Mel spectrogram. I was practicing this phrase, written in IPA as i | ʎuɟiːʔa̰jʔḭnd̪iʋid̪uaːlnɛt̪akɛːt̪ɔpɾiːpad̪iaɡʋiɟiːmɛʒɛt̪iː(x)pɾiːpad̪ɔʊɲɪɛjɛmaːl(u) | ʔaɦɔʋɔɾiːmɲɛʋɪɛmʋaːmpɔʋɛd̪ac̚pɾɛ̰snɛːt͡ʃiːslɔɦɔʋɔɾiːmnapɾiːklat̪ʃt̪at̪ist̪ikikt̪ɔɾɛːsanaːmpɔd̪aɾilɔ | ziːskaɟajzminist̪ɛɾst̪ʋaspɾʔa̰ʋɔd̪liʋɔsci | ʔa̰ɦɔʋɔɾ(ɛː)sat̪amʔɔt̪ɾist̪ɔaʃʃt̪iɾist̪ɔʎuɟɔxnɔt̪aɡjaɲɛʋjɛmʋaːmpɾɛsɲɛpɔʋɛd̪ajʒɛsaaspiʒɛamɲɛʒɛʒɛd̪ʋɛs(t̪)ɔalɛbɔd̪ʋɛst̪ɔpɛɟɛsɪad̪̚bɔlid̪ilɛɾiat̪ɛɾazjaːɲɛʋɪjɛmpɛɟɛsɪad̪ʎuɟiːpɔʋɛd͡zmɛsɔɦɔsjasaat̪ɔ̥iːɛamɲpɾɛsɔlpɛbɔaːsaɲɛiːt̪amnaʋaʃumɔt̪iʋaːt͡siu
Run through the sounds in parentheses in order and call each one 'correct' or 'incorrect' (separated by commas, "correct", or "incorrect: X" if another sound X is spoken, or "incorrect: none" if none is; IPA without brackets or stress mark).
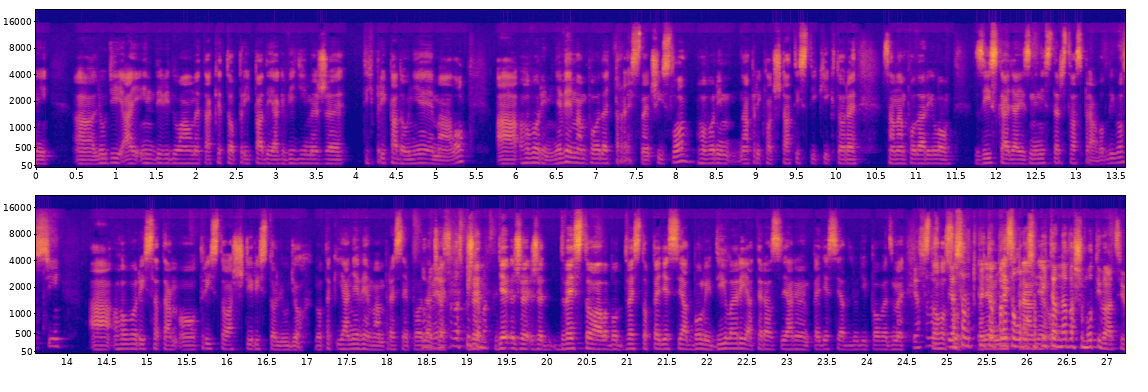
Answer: correct, incorrect: ɔ, incorrect: iː, correct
